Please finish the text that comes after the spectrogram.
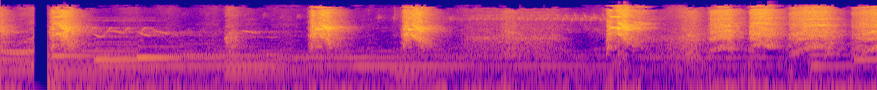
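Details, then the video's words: Pet ringneck parrots playing on a table give harsh, high, screechy bursts, several in quick succession toward the end, over steady background music. "Ringneck Parrots Talking"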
